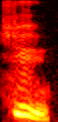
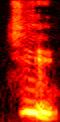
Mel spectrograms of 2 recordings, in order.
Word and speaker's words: tu: You need to tie the O with your lips rounded to pronounce it properly. U. Like in the word tu. Like in the word tu. Tu. Round your lips.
